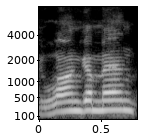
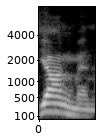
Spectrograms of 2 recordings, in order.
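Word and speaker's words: Ljungman: Looks like Lungaman, but I think it's technically pronounced Youngman, right?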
